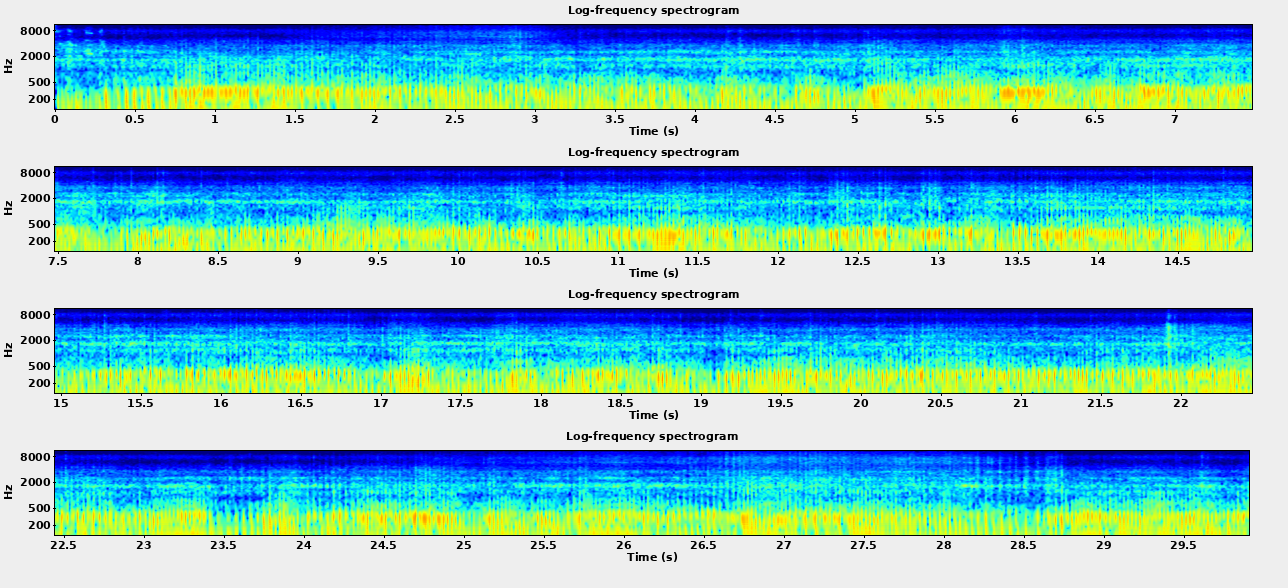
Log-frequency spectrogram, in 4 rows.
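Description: KTM 450 XC-F's single-cylinder four-stroke engine running hard as the bike is ridden, picking up just after the start and then holding steady, with scattered short knocks from the bike over rough ground.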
